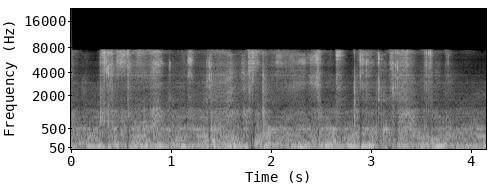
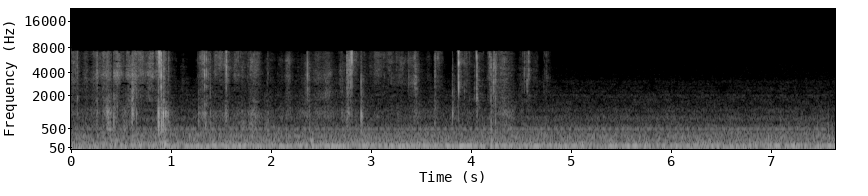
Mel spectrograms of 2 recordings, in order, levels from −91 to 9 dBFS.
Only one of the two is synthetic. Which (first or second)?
first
